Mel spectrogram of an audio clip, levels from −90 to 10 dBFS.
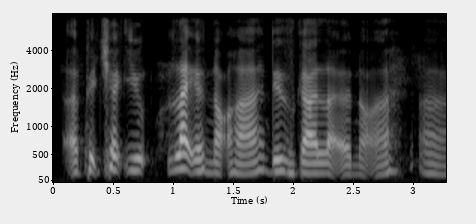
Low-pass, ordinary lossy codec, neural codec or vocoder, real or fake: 7.2 kHz; none; autoencoder, 48 kHz, 128 numbers a frame, DAC-VAE, trained on Japanese speech; fake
